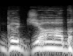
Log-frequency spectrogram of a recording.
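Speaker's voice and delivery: low, deep, encouraging and approving voice. Imitating the game cheering the player on: deep booming voice. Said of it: "with that deep booming voice".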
